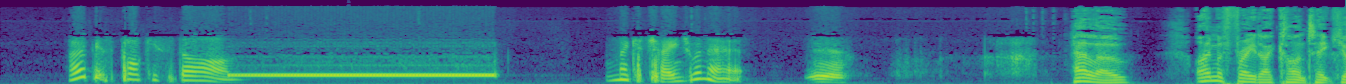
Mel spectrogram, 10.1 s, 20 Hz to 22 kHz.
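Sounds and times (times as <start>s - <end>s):
speech: 0.5s - 2.0s, 4.6s - 6.4s, 8.0s - 10.0s
steady telephone dialing tone: 1.7s - 3.8s.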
